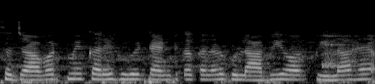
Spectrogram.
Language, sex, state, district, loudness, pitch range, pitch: Hindi, female, Uttar Pradesh, Ghazipur, -28 LUFS, 215-235 Hz, 225 Hz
